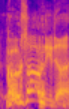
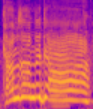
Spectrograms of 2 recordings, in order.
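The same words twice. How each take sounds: First: It is said in a gruff, growling voice. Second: It is said in a soft, delicate voice. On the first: This is how the men there said it. "There's a grovel" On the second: This is how a woman would say it. "meanwhile, I'm going"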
